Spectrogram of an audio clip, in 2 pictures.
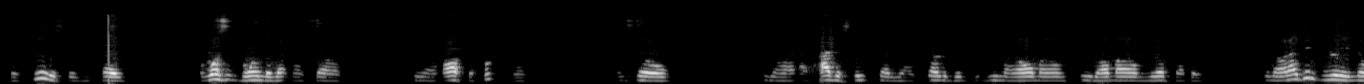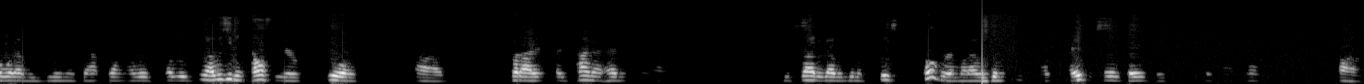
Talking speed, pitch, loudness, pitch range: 205 wpm, 180 Hz, -19 LUFS, 170-195 Hz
